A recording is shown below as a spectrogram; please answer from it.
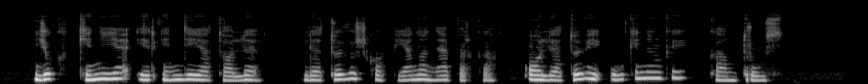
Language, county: Lithuanian, Klaipėda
